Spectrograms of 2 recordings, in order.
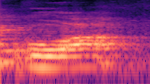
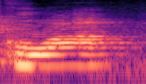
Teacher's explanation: तो व की जगह पे अ आ जाता है। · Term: अर्ध स्वर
